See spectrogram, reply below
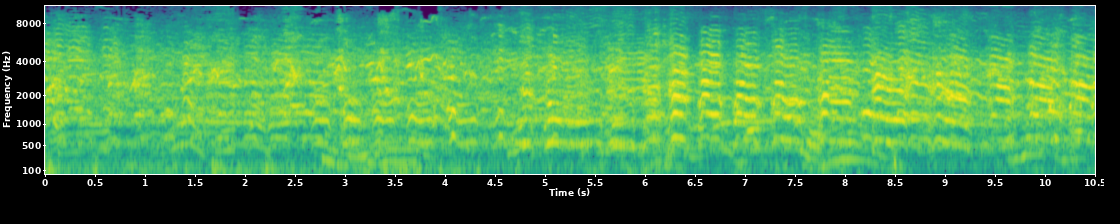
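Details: Kabushima in Hachinohe, Japan, hosts about 30,000 nesting Black-tailed gulls with chicks on 10 June 2020, recorded on a GoPro HERO8: an unbroken chorus of quick, overlapping mewing calls, with a few lower swooping cries close by.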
